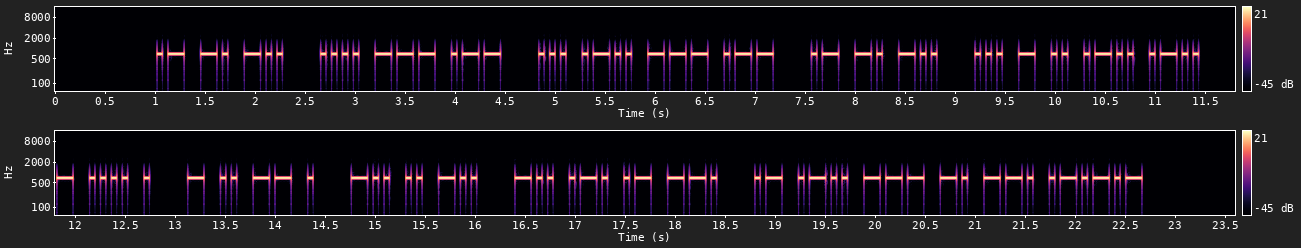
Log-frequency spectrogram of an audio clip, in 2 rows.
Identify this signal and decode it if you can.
Morse code, heard as a keyed tone, about 22 wpm, 700 Hz. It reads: AND HOW SLOW AND STILL THE TIME DID DRAG ALONG.
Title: Sentences from Top 1500 Words 22wpm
